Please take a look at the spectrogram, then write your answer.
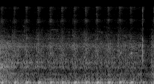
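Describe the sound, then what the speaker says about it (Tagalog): A motorcycle engine starts and settles into a steady, rapid idle putter, loud and close, with a faint rising note near the end and no talking. "Madaling ma-start ang yung motor."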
